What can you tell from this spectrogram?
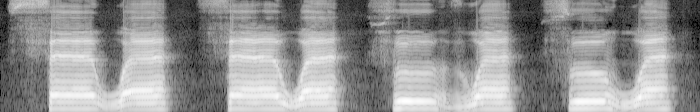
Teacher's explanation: bakın fde dudağımız geride Vav da biraz öne çıkıyor birinci de daha sıkı ikinci de daha gevşek şekilde Buna dikkat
